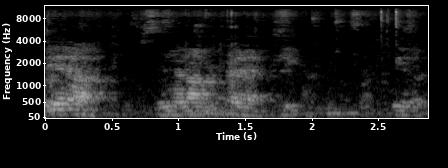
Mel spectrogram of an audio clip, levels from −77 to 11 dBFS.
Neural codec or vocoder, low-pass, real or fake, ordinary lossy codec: none; 10.8 kHz; real; Opus, 64 kbps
